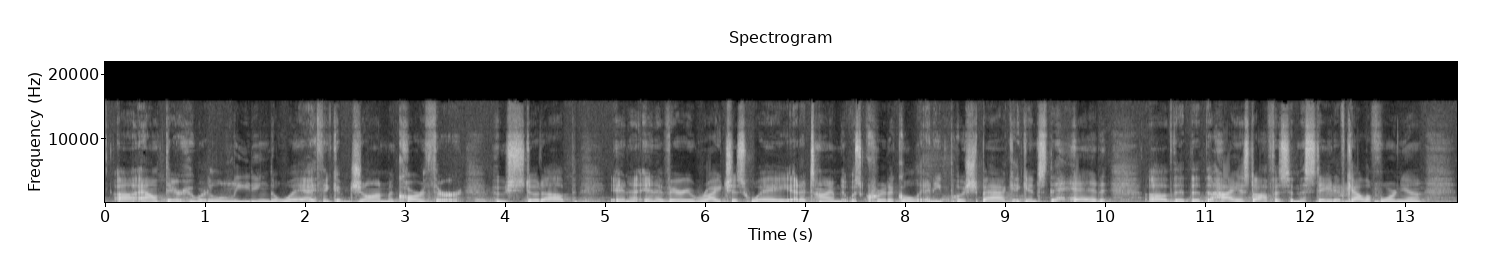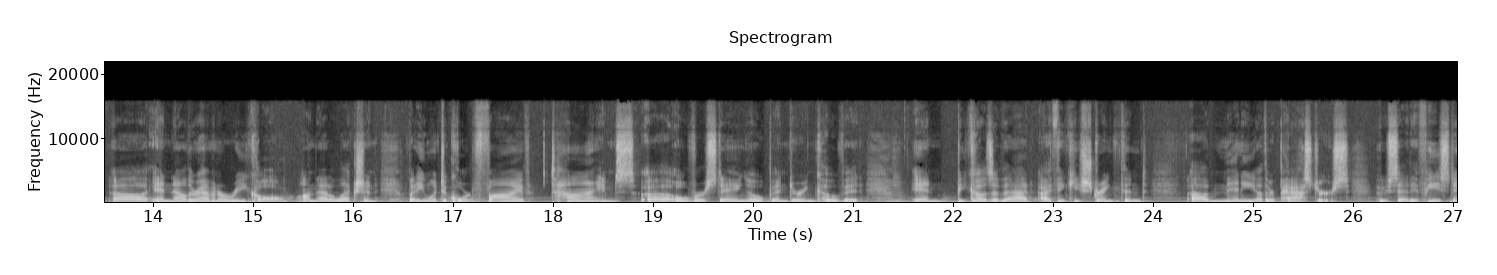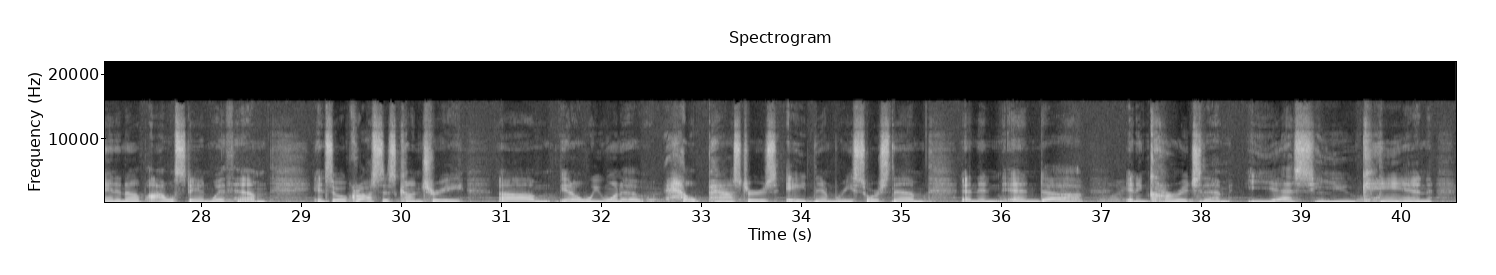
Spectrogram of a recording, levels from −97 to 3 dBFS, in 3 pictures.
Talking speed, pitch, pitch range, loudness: 180 wpm, 125 Hz, 110-140 Hz, -20 LUFS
